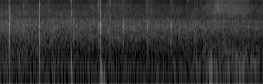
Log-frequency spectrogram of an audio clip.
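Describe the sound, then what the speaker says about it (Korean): Scattered applause from a church young-adults congregation during a Sunday service, a steady patter of many hands with a few sharper claps standing out, fairly faint and with no talk over it. "박수 한번 칠까요?"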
